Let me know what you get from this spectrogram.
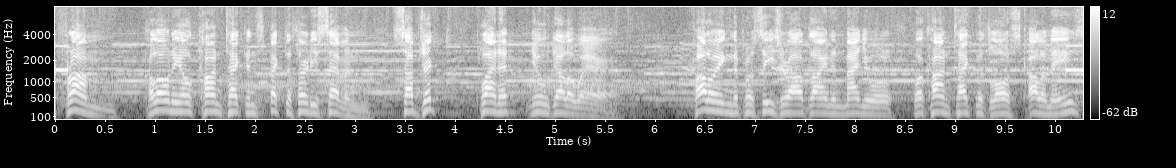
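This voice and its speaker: An actor in a 1950s radio drama playing a colonial inspector dictating a report in a formal, measured, official way. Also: male voice, fairly high pitch, close to an everyday voice, poor audio. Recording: old radio recording under loud music.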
